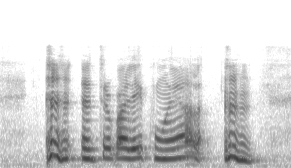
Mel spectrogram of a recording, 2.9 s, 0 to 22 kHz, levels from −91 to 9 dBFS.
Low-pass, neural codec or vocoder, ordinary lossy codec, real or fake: 7.2 kHz; none; none; real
